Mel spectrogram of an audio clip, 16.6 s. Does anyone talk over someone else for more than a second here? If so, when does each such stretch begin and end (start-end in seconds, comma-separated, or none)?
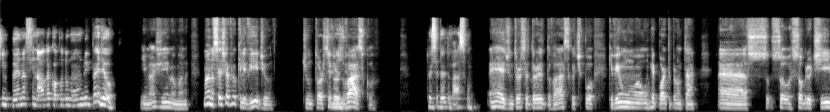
none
